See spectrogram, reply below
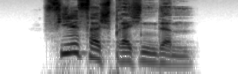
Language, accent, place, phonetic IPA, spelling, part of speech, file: German, Germany, Berlin, [ˈfiːlfɛɐ̯ˌʃpʁɛçn̩dəm], vielversprechendem, adjective, De-vielversprechendem.ogg
- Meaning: strong dative masculine/neuter singular of vielversprechend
